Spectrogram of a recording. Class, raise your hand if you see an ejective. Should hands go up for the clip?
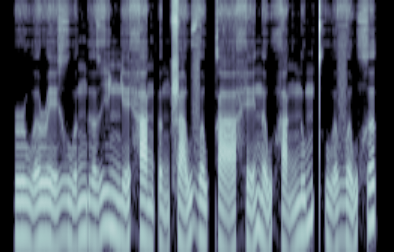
no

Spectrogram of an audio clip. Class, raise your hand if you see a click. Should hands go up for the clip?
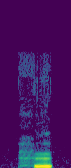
no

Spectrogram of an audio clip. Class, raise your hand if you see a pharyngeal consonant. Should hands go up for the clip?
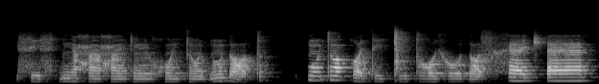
yes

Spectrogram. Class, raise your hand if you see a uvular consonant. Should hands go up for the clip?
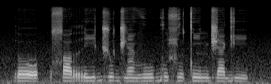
no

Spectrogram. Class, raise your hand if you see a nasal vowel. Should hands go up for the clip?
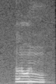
yes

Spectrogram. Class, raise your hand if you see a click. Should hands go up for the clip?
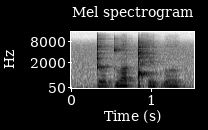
yes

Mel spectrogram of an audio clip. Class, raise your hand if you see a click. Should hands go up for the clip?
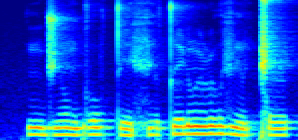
yes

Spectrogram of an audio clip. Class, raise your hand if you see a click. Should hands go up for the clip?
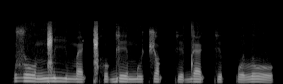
yes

